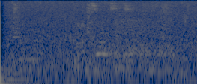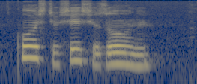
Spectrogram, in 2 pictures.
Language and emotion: Russian, sad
